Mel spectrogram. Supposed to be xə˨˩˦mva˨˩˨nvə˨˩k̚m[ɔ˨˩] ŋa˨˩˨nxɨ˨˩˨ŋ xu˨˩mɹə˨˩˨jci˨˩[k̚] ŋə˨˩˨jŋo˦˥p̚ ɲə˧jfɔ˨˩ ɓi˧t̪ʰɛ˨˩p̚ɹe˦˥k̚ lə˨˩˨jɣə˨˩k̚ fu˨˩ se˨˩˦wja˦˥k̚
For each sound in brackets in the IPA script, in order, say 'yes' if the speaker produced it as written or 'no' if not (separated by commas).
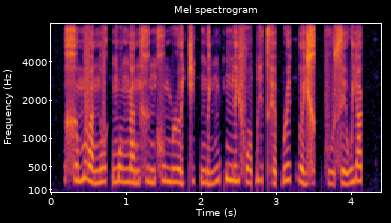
yes, yes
